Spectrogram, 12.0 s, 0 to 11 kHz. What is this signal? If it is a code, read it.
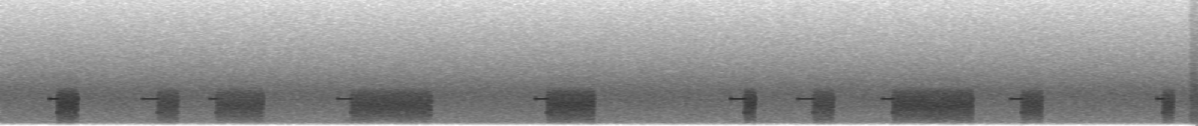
ACARS aircraft data, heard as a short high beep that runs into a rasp, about 2400 baud, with radio hiss and a squelch burst at the end.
